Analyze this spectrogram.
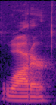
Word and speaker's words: water: just gently Rel releases water water also you'll notice that my voice is on so sometimes it's helpful to think of it as a d water uh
